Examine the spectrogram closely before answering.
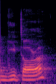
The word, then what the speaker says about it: chitarra: So this is actually called spaghetti alla chitarra, or if you pronounce it right, spaghetti alla chitarra.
